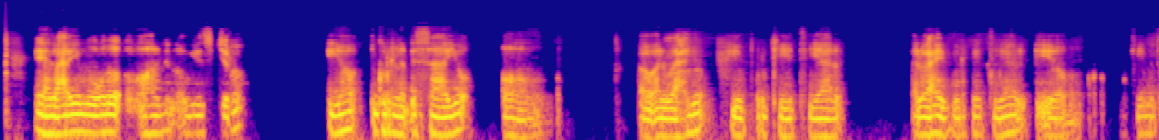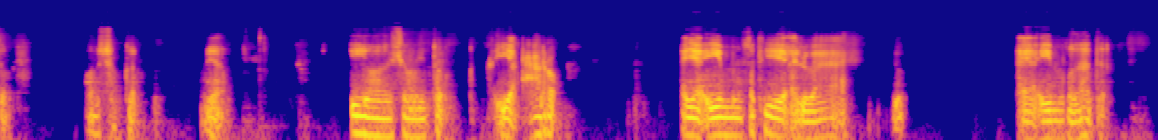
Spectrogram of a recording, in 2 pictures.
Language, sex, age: Somali, male, 25-35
